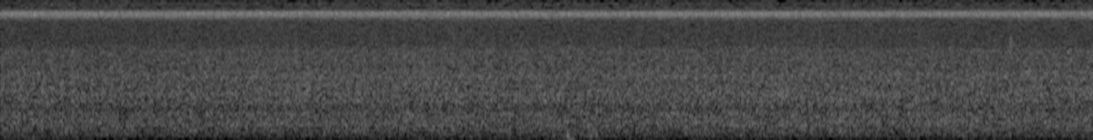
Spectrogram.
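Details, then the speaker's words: Ceiling fan after repair of the worn bearing/shaft that caused tick-tick clicking: a steady even air rush with a faint high whine and no ticking. Now running smoothly. "you hear there is no noise coming out of the ceiling fan anymore"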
